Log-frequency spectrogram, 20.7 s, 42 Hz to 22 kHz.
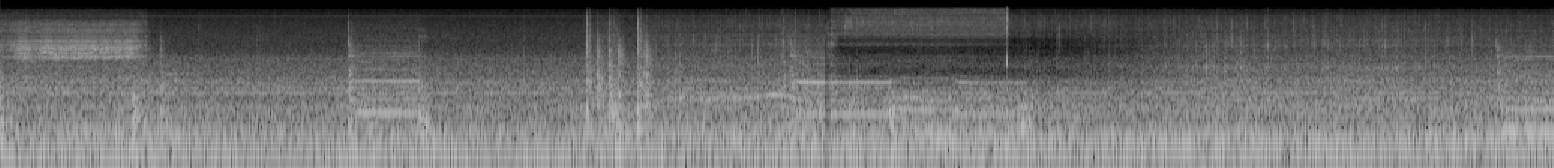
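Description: ABM Orion 1000 electric personnel lift driving: its electric drive motors hum and whine steadily, the whine stepping up and down in pitch several times, with short spells of hiss near the start and about halfway.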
